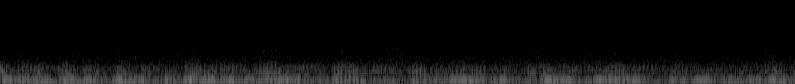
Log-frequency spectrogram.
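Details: Pet cat purring as it is stroked, a continuous deep rumble with gentle rhythmic swells of breath, no other sounds standing out.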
